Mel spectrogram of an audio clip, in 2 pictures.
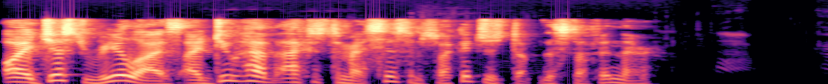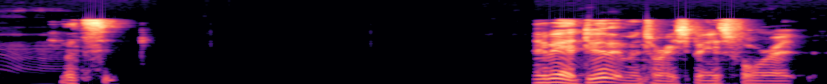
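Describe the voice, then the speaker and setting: A man's voice: medium pitch, expressive, brisk, pauses often, pushed and bright, husky, muffled recording. A man casually commenting on his own gameplay, thinking aloud and rambling, with a groggy morning voice. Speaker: gaming video host. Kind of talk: casual let's-play commentary.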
